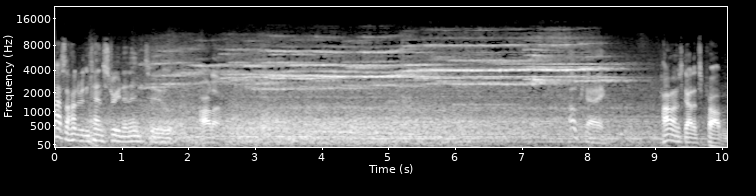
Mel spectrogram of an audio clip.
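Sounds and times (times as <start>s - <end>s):
speech: 0.0s - 3.0s, 9.1s - 10.0s
subway train rumbling along the rails in New York: 0.0s - 10.0s
subway train wheels letting out a high-pitched squeal: 1.2s - 8.8s.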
